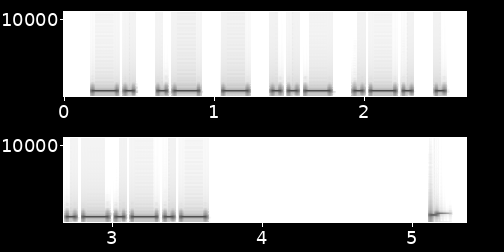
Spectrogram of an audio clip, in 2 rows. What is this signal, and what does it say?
Morse code, heard as a keyed tone, about 22 wpm, 700 Hz. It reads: NATURE.
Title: Sentences from Top 700 Words 22wpm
